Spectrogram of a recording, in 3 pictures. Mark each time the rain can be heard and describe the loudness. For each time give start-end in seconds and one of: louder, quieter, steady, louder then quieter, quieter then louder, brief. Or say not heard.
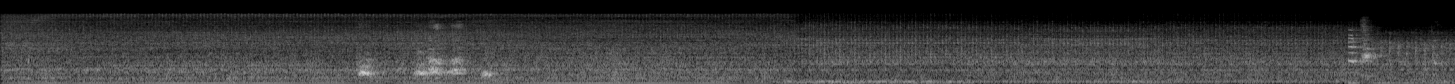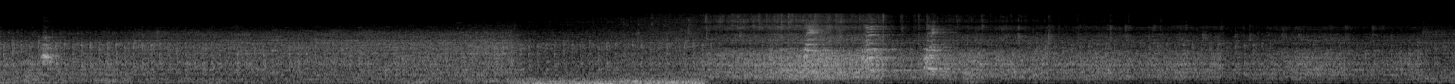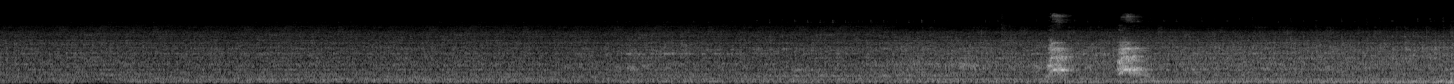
0.0-43.6 louder then quieter.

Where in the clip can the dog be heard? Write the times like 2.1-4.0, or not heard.
3.5-5.2, 13.4-15.2, 22.4-24.1, 39.5-40.6.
